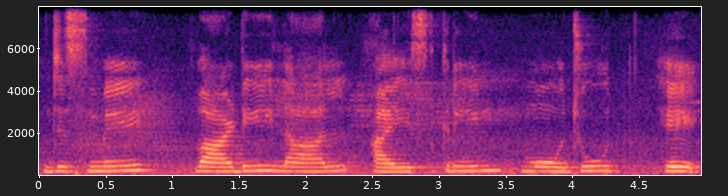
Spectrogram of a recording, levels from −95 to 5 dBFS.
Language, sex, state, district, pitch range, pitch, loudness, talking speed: Hindi, female, Madhya Pradesh, Dhar, 205-225 Hz, 215 Hz, -17 LUFS, 60 wpm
